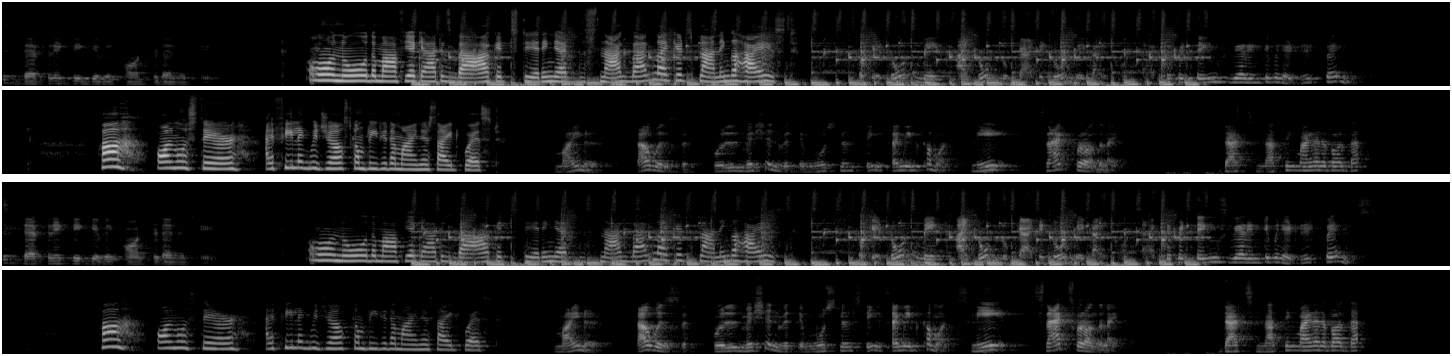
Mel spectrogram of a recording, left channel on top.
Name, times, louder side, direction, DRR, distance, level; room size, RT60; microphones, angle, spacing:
voice 1, 0.0-2.1 8.3-13.7 20.0-20.5 20.8-25.8 26.6-28.0, right 4 dB, 70° right, 1.5 m, -41 dB
voice 2, 3.1-7.8 15.5-19.4, left 7 dB, 75° left, 0.5 m, -28 dB
sound 1, 4.1-12.1, equal, ahead, 0.6 m, -36 dB
13.5 x 8.3 x 5.4 m
head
